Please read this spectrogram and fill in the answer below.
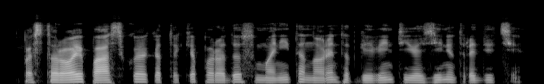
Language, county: Lithuanian, Vilnius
